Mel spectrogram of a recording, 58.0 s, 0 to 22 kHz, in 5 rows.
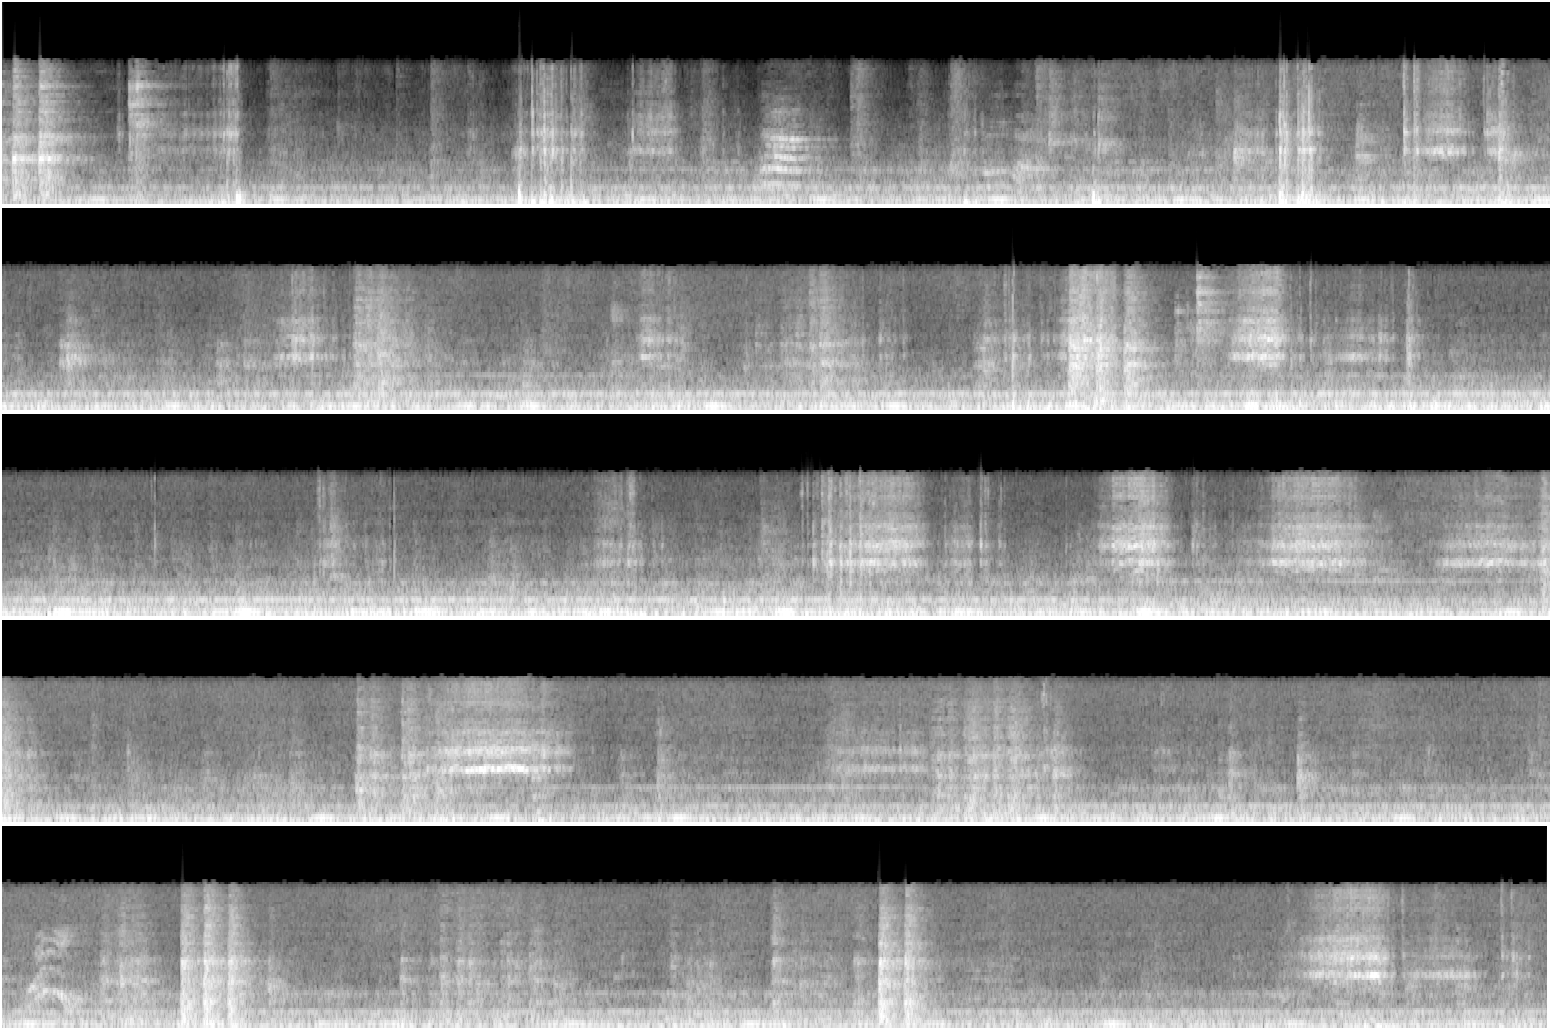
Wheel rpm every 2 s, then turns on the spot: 0, 0, 0, 0, 0, 0, 0, 0, 0, 0, 0, 0, 0, 0, 0, 0, 0, 0, 0, 0, 0, 0, 0, 0, 0, 0, 0, 0, 0.
none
